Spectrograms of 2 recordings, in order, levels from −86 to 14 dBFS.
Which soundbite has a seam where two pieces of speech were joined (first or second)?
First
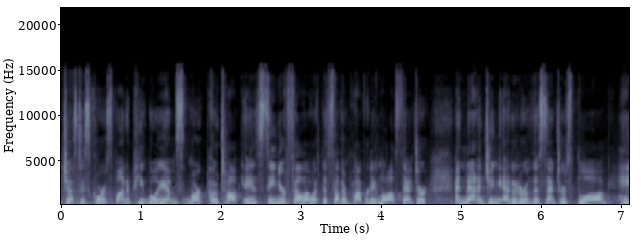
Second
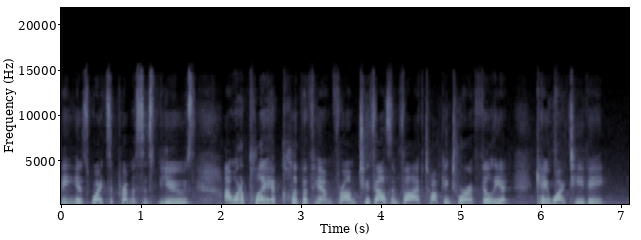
first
